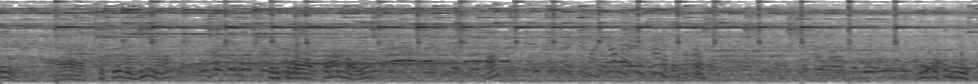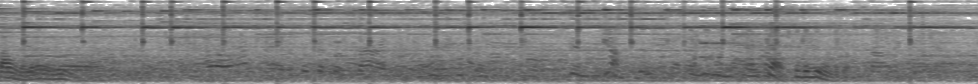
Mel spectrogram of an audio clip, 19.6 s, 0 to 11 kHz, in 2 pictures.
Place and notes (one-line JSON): {"title": "Slovenska cesta, Ljubljana, Slovenia - Protest from the balconies goes to the wheels / Protest z balkonov gre na kolesa", "date": "2020-05-01 19:36:00", "description": "After weeks of silence..... Ljubljana is very much alive again and it shows:\nDON'T TAKE OUR FREEDOM TO US!\nIn the weeks when we, as a society, are responding jointly to the challenges of the epidemic, the government of Janez Janša, under the guise of combating the virus, introduces an emergency and curtails our freedoms on a daily basis. One after the other, there are controversial moves by the authorities, including increasing police powers, sending troops to the border, spreading false news about allegedly irresponsible behavior of the population, excessive and non-life-limiting movement of people, combating hatred of migrants, eliminating the most precarious from social assistance measures, spreading intolerance and personal attacks on journalists and press freedom.", "latitude": "46.05", "longitude": "14.50", "altitude": "305", "timezone": "Europe/Ljubljana"}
